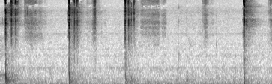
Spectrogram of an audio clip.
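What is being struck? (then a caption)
Copper penny. A normal copper penny is dropped four times onto a hard surface for comparison with an error coin. Each drop gives a bright, high-pitched metallic clink that bounces briefly and dies away quickly, with quiet gaps in between. It sounds like ordinary solid copper.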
